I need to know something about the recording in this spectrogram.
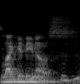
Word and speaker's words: Lagadinos: little while and to my immediate left Jennifer pronounced last name again sort of Lloyd legatine s Myka Dino's like a dinos Jennifer lenka Dino says the Wenatchee School District Transportation Director pretty still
